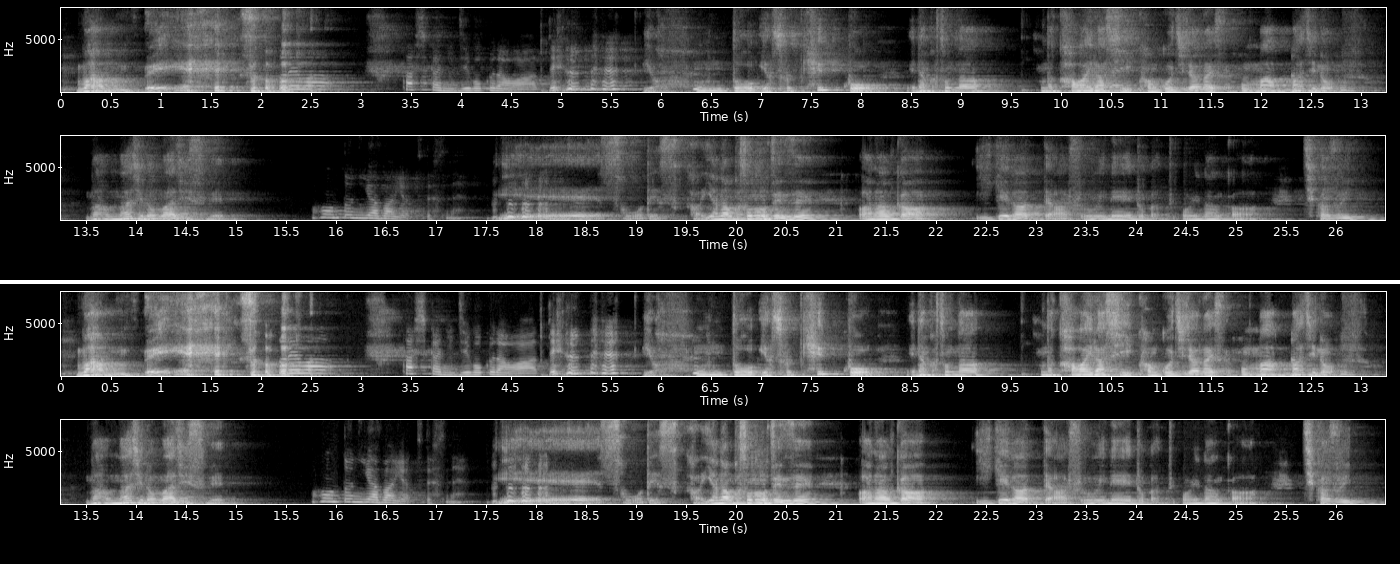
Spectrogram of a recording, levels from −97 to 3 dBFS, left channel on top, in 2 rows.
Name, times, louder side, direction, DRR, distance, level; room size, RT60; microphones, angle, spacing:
voice 1, 0.2-2.5 3.1-3.4 5.8-8.2 8.5-9.3 9.8-13.0 13.5-14.9 17.6-20.8 21.2-22.0 22.4-26.2, right 2 dB, 55° right, 9 dB, 1.2 m, -21 dB
voice 2, 2.2-2.7 3.4-5.6 6.0-6.6 12.3-12.4 12.8-13.0 15.8-17.3 17.7-18.2, right 3 dB, 85° right, 12 dB, 0.9 m, -27 dB
25.5 x 24.5 x 5.4 m, 1.0 s
head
